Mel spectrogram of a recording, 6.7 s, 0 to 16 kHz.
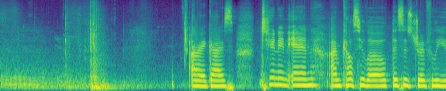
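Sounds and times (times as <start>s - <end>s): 
outdoor traffic of many cars rumbling: 0.0s - 4.6s
speech: 2.9s - 6.6s.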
